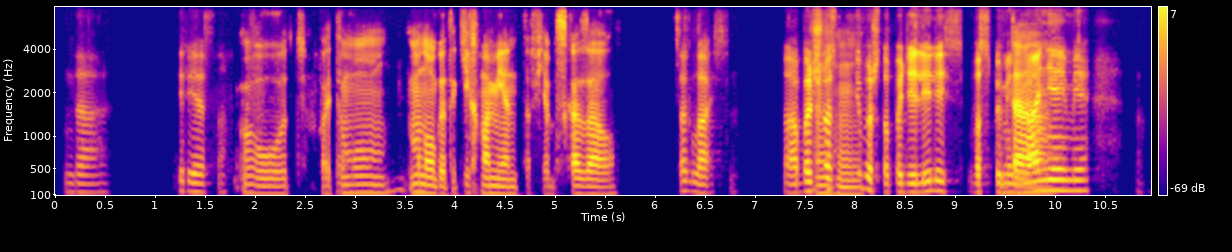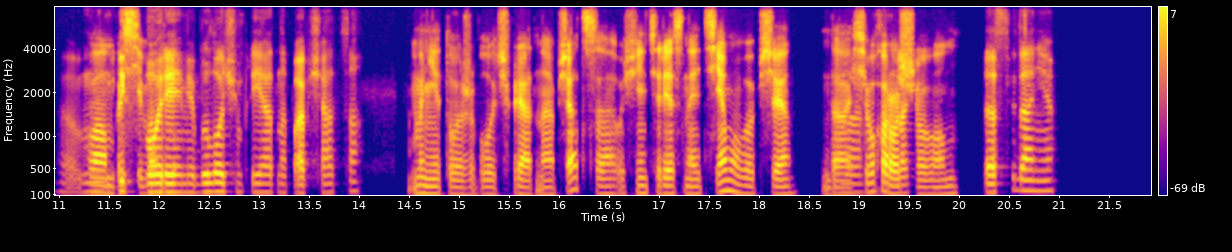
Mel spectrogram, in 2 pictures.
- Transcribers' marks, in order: other background noise
- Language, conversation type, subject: Russian, unstructured, Какой вкус напоминает тебе о детстве?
